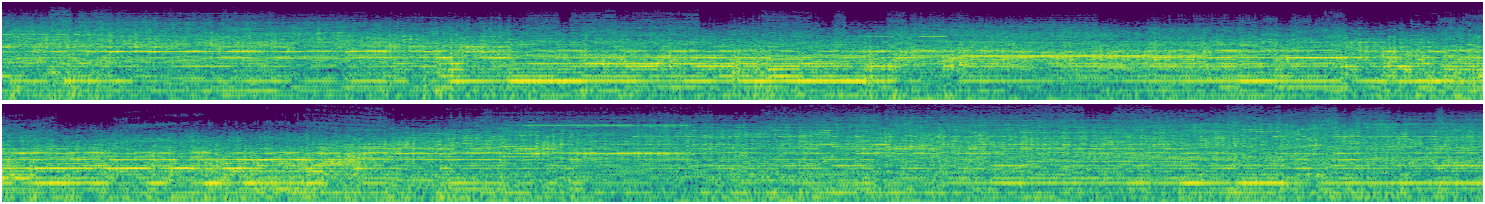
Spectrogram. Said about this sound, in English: This is a really cool distorted drone patch. This is the kind of stuff I enjoy patching the most.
